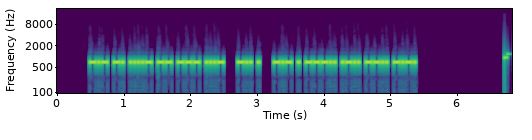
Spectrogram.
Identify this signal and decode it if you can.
Morse code, heard as a keyed tone, about 37 wpm, 700 Hz. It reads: KN4MOV DE KE8LZC
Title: USA Callsign DE Callsign - 6 Characters - 40wpm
